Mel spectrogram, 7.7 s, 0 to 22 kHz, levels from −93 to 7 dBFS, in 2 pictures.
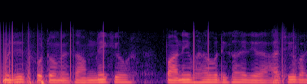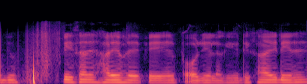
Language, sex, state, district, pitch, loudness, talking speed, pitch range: Hindi, male, Madhya Pradesh, Umaria, 105 Hz, -28 LUFS, 205 wpm, 100-110 Hz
